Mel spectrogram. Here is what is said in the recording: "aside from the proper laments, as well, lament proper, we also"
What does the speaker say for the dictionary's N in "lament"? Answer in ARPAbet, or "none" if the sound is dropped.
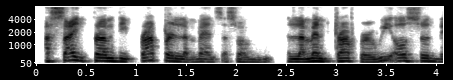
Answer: N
